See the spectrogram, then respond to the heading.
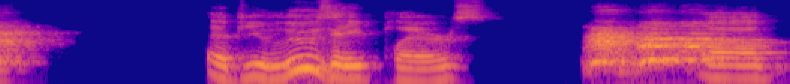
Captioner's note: dog barking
